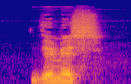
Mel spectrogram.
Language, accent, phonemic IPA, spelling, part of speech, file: French, Canada, /de.mis/, démisses, verb, LL-Q150 (fra)-démisses.wav
- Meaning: second-person singular imperfect subjunctive of démettre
